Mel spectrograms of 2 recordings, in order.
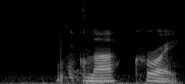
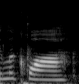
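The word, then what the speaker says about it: LaCroix: La Croy. Laqua. I don't say Laqua. I say Lacroy.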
